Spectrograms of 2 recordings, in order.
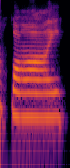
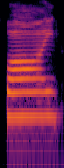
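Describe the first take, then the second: First: फाइन with every sound clearly heard; clear pronunciation. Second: फाइन, every sound clearly heard; clear pronunciation. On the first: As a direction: sound out फाइन, F, AI and N all distinct. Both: Shown as a demonstration. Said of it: "पूरे चार पांच sound आपको सुनाई देते हैं".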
